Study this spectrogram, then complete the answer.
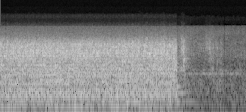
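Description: An open-cockpit biplane engine roars in flight.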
